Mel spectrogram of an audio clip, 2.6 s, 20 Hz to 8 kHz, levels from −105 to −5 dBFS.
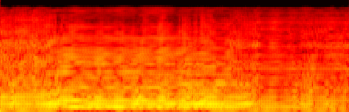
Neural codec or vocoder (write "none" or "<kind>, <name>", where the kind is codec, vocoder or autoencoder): vocoder, HiFi-GAN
